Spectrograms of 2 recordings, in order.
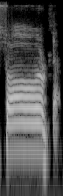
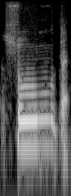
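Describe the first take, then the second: First: The vowel is an open o sound. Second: The vowel is a close oo sound. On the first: "मुंह मुकम्मल गोल नहीं होगा ... सुराख भी बीच में जो होगा वो ज्यादा होगा" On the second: "जब हम बोलते हैं सूट में, तो हमारा होंठ जो है एक दूसरे से करीब होता है"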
